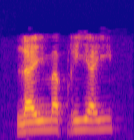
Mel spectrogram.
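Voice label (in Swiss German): "leimebriej", alsace Haut-Rhin; vin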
